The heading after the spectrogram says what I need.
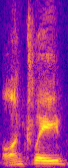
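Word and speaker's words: Ankhlave: saying it right enclave so it's like enclave the word e-n-c-l-a-v-e but it's spelled like a-n-k-h-l-a-v-e and what does the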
